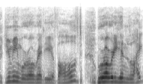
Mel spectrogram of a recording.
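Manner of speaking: loud, high-pitched, amazed and disbelieving.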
